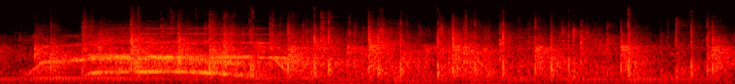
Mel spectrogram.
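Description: Church congregation clapping during a Sunday service, a dense spread of hand claps that swells early then thins into scattered, uneven claps, with a faint tonal whistle or voice glide near the start.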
